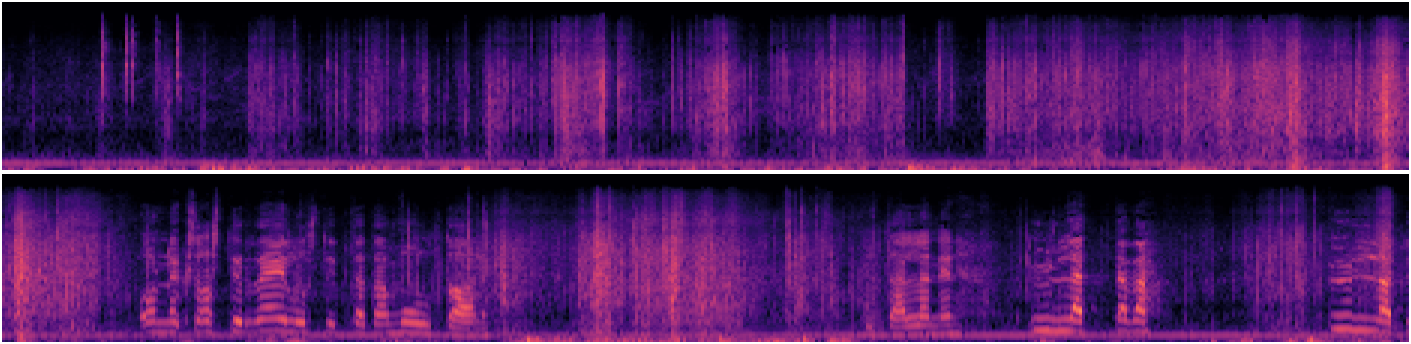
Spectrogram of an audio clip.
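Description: A plastic sack rustles and crinkles as it is handled.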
